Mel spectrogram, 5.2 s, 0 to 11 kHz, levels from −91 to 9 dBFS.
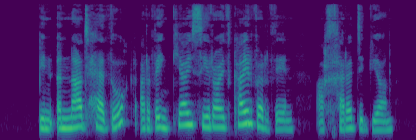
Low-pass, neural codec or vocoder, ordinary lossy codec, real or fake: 9.9 kHz; vocoder, 48 kHz, 128 mel bands, Vocos; MP3, 96 kbps; fake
